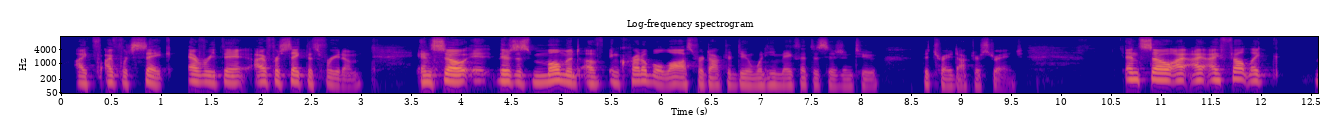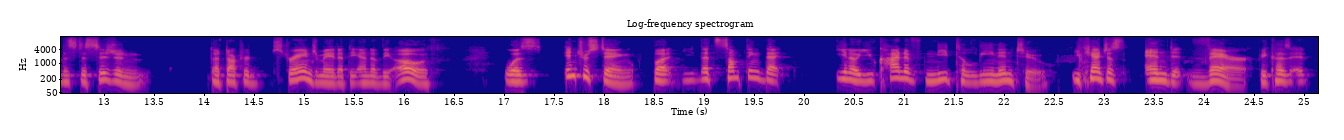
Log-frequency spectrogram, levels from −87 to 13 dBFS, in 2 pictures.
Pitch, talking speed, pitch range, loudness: 160 Hz, 165 wpm, 140-185 Hz, -30 LUFS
